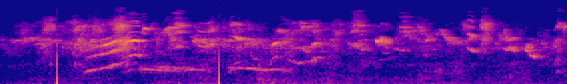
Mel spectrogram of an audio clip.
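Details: Captive barred warbler during its courtship (mating) dance, giving fast, scratchy, chattering calls with high squeaky notes; other birds chirp in the background, with a couple of sharp clicks.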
